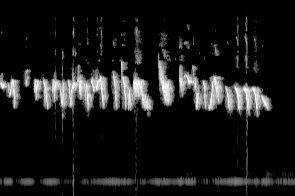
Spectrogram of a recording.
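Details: House finch delivering a lively warbling song of quick twittering notes in bursts with tiny gaps, ending with a run of lower slurred notes. Background is quiet.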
